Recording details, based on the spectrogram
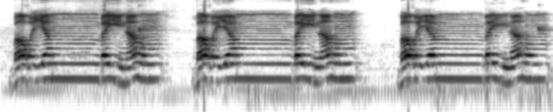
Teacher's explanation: دیکھیں کہ نون تنوین کے بعد با آیا ہے، ادھر ہم نون تنوین کو میم سے بدل دیں گے اور غنے کے ساتھ پڑھیں گے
